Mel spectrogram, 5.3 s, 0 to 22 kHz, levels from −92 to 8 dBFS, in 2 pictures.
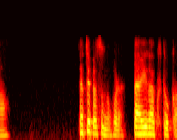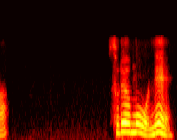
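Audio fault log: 1.19–2.78 s, AMR rate drop: The speech turns rough, buzzy and synthetic for about 1.6 s, then clears again, with no gap and no loss of bandwidth. The harshness fits the AMR-WB codec being pushed from its top 23.85 kbit/s mode down to about 6.6 kbit/s, leaving too few bits to model the excitation. On a spectrogram the band edge stays put, but harmonics smear into noisy texture; the waveform shows no dropout.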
